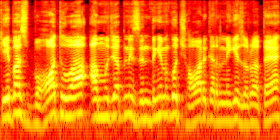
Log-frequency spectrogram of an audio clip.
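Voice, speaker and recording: Here a man speaks with a high pitch and a bright, sharp tone. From North India, Noida. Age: 20s. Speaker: network marketing recruiter. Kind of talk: motivational sales pitch.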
